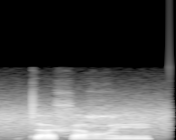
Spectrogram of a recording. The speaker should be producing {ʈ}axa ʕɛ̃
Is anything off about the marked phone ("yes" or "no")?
yes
